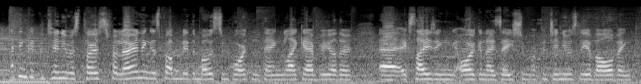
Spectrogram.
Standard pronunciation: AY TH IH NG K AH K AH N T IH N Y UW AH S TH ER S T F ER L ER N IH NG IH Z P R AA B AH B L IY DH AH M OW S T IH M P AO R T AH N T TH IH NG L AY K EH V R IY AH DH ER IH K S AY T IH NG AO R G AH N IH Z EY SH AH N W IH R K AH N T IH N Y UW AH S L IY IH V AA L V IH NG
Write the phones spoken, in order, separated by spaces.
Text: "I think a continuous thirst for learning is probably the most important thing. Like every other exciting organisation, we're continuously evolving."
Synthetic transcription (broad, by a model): AY TH IH NG K AH K AH N T IH N Y UW AH S TH ER S T F ER L ER N IH NG IH Z P R AA B AH B L IY DH AH M OW S T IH M P AO R T N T TH IH NG L AY K EH V R IY AH DH ER IH K S AY T IH NG AO R G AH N IH Z EY SH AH N W IH R K AH N T IH N Y UW AH S L IY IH V AA L V IH NG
